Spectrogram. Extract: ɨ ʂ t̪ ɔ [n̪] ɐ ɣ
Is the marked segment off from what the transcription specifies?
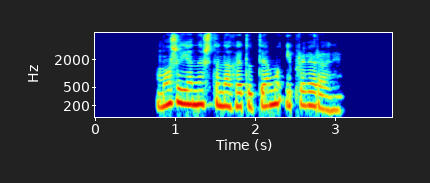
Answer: no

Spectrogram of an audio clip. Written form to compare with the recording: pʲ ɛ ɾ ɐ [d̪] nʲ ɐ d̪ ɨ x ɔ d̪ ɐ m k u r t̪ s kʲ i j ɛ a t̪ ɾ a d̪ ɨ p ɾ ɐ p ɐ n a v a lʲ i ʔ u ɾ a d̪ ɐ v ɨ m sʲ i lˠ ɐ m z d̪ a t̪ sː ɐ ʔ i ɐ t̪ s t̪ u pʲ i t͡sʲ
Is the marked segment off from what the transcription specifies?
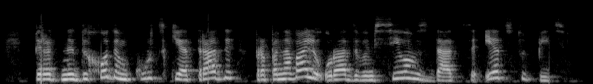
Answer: no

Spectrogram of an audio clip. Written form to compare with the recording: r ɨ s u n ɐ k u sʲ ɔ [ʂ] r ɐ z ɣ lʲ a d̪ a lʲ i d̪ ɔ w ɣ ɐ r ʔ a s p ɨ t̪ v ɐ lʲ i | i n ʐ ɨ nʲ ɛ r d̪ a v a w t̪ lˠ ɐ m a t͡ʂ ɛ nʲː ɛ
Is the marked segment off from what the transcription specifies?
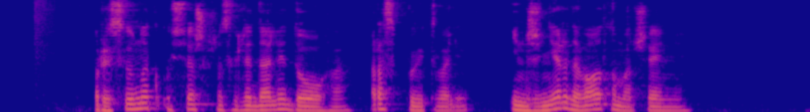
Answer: no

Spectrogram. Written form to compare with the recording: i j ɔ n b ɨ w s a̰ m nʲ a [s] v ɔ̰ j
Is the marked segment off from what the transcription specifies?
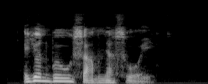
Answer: no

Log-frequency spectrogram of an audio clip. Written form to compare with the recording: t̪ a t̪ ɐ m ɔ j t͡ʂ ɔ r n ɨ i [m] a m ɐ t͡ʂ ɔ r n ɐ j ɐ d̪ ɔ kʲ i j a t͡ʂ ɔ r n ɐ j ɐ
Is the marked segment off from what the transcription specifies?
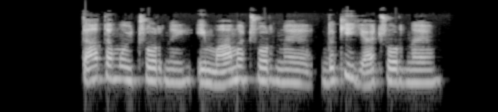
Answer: no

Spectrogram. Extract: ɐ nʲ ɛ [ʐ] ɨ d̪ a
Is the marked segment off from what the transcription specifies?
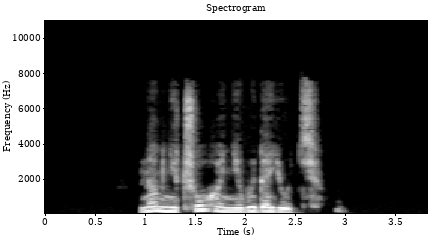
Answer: yes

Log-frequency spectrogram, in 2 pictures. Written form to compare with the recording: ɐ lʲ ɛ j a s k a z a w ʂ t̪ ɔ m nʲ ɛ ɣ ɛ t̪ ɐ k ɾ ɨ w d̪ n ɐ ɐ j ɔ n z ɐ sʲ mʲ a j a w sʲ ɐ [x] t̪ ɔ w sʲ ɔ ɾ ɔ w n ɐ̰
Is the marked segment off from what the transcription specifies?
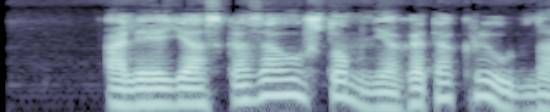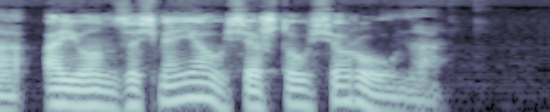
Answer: yes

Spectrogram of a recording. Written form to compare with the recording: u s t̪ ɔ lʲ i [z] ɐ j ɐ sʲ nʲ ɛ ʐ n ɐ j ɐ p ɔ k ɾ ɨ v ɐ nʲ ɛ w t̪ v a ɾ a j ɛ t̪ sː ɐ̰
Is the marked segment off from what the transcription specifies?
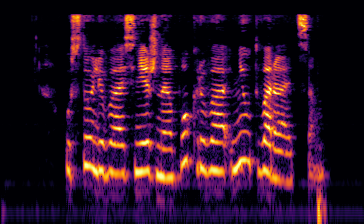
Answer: yes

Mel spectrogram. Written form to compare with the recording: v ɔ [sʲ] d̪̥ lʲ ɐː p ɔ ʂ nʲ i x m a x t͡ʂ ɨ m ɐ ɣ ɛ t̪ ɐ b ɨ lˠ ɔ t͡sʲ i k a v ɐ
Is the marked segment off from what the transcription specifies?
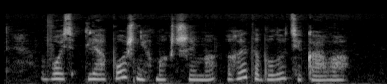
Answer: no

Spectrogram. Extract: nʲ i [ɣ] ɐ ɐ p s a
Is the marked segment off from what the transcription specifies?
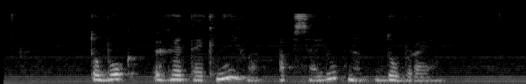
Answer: no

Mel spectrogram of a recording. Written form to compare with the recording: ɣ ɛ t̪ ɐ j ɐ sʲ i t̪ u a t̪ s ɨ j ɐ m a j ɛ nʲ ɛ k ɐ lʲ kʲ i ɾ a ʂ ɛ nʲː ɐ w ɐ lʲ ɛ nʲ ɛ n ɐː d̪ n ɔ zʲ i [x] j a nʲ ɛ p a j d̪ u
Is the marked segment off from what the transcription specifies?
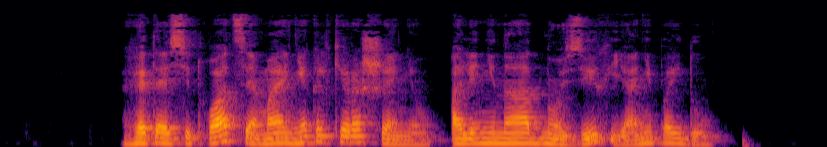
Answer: no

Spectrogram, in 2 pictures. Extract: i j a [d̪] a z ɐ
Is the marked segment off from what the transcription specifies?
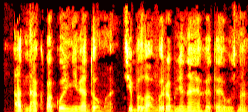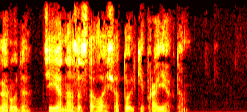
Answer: yes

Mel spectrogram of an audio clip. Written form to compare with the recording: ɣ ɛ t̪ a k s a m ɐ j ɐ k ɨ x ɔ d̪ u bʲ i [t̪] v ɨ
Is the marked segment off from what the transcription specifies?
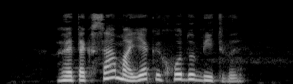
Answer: no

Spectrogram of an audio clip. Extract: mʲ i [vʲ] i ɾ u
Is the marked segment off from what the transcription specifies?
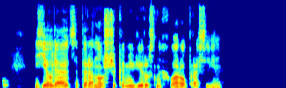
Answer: no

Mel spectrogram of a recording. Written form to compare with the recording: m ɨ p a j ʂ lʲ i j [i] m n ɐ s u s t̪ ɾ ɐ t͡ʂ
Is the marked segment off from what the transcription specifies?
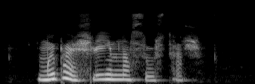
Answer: no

